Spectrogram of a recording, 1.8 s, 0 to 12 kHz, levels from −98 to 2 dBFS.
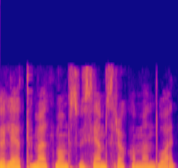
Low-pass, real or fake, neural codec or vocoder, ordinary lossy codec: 7.2 kHz; fake; codec, 16 kHz, 16 kbps, FunCodec, trained on Chinese and English, 50 frames a second; AAC, 32 kbps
